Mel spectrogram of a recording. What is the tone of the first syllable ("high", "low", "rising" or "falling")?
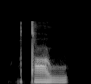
high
